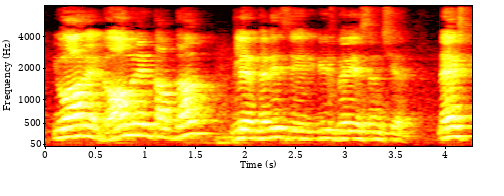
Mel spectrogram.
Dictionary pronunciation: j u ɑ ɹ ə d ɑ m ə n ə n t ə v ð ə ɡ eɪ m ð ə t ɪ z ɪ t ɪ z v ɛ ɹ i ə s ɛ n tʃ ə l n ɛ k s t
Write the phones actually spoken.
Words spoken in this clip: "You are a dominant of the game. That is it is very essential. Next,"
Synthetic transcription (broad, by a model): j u ɑ ɹ ə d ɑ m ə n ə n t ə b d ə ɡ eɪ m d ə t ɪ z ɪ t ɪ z b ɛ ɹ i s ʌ n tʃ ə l n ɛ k s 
